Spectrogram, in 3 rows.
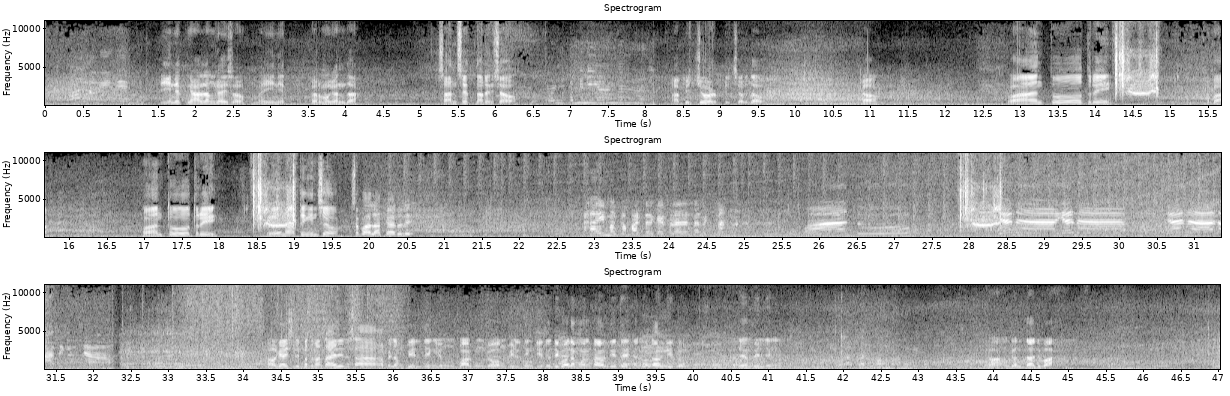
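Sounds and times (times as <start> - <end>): cars driving past: 0.0 - 47.0
road traffic: 0.0 - 47.0
wind on microphone: 0.8 - 1.6
person speaking: 18.3 - 20.7, 25.7 - 32.0
short high-pitched voices: 27.9 - 30.1.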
